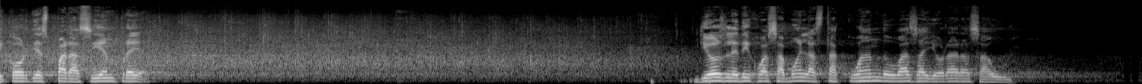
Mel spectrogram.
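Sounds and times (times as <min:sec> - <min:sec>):
speech: 0:00.0 - 0:01.6, 0:07.0 - 0:10.2
audience applause: 0:00.0 - 0:06.9.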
